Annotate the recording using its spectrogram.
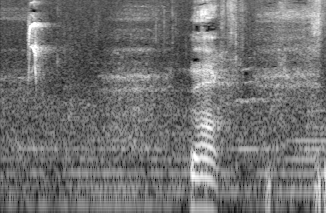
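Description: A bird calls overhead.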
